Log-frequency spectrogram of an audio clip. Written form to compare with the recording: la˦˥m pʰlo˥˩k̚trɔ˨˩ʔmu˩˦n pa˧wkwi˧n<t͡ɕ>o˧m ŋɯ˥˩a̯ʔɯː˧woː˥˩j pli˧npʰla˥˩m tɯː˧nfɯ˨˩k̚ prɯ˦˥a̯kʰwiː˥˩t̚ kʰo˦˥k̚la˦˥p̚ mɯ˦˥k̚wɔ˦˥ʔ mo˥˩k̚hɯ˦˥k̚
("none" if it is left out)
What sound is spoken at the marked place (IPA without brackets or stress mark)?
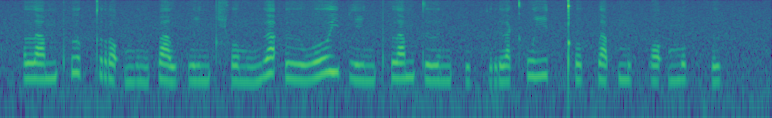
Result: t͡ɕʰ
